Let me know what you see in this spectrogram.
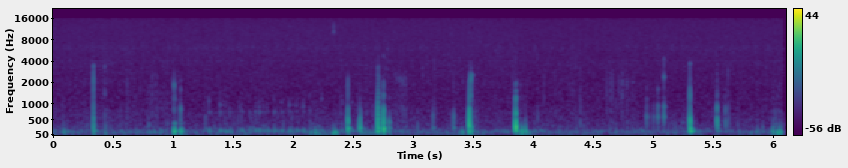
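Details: Irregular gurgles and soft pops from the abdomen over a low rumble: ordinary bowel sounds (stomach growling) while digesting chicken and milk.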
